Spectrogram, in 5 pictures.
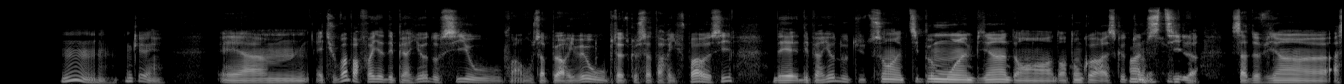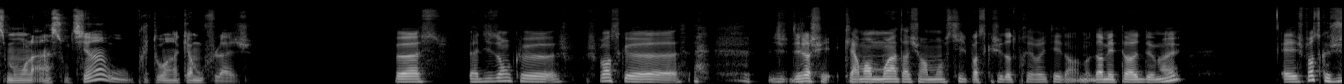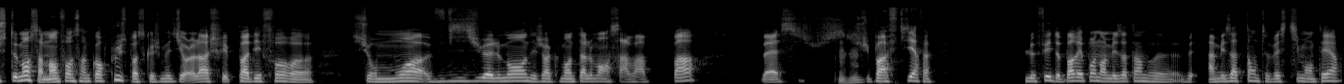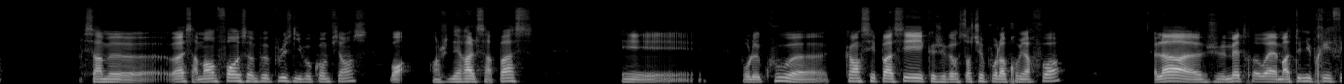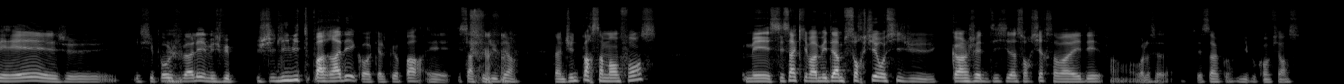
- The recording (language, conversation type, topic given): French, podcast, Quel rôle la confiance joue-t-elle dans ton style personnel ?
- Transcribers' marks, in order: other background noise; stressed: "style"; tapping; chuckle; stressed: "préférée"; stressed: "paradé"; chuckle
